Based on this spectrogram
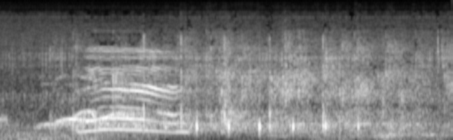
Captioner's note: audience cheering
